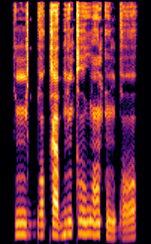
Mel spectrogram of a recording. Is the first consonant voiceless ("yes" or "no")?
no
